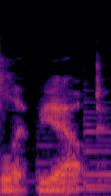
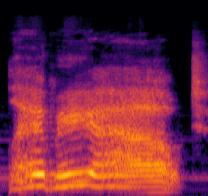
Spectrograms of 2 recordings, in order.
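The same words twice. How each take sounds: First: It is said fairly quietly. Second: It is screamed loudly.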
